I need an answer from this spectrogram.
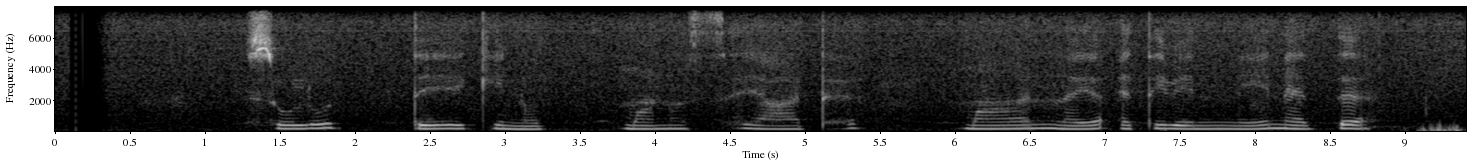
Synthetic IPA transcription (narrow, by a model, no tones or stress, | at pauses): sulut̪ | d̪eːkinut̪̚ | manusəjaːʈə | maːnːəjəʔæt̪iʋenːeːnæd̪ə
